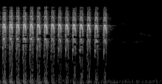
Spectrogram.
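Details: Woodpecker in a tutor recording for songbirds: a short, loud, high rattle of about thirteen sharp, evenly spaced pulses in just over a second, ending abruptly into silence.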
